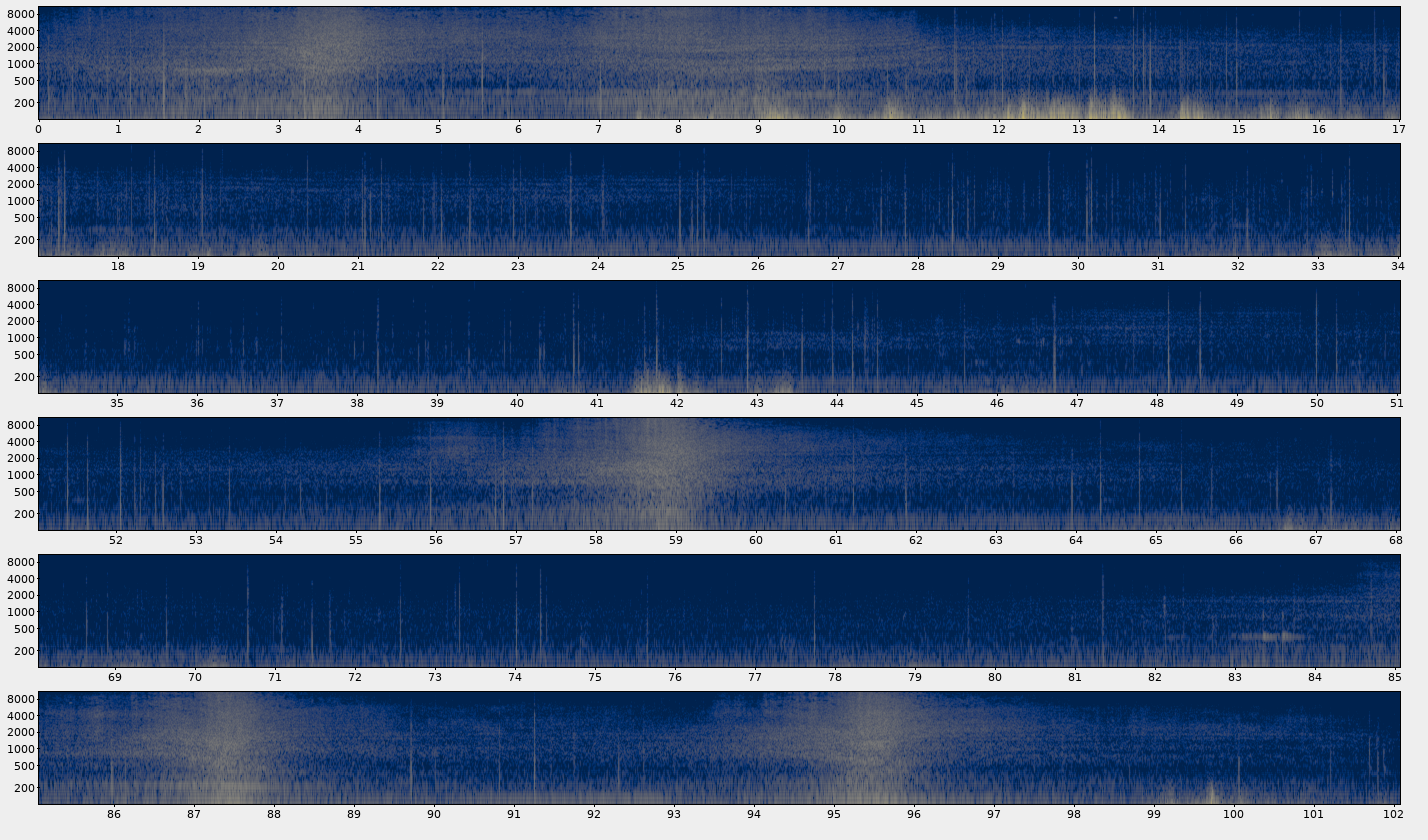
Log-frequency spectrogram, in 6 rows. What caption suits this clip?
Cars - going by at 45 MPH - while raining
Light traffic on a small highway going by at about 45 MPH with rain coming down and water on the road.
ambience, car, cars, city, drive, driving, field-recording, highway, noise, rain, road, street, traffic, whoosh, wind, woosh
